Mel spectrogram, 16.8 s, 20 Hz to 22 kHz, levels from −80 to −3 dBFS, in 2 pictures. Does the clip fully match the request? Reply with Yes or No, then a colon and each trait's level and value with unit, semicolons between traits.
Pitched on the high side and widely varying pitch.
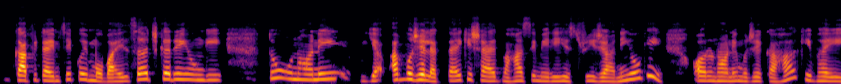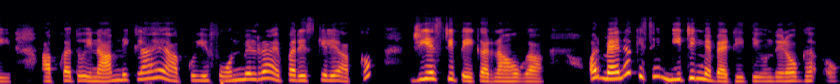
Yes: high, 215 Hz; wide, 5.7 semitones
